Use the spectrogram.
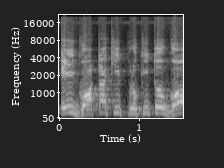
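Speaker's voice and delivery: usual speaking voice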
